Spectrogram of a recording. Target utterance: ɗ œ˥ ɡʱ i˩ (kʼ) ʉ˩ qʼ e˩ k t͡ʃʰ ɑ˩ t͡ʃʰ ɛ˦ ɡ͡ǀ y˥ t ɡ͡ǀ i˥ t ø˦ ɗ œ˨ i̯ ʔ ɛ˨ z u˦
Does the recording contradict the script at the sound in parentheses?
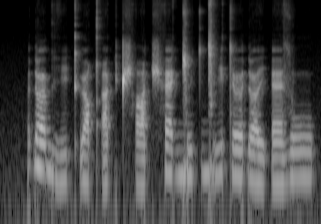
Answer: no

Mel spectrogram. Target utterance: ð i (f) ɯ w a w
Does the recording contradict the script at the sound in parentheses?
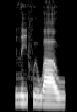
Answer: no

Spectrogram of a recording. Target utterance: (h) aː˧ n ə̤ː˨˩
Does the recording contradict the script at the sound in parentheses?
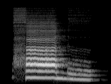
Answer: no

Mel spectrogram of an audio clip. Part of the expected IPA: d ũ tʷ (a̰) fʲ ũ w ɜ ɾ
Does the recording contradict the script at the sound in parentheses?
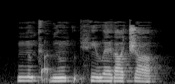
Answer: yes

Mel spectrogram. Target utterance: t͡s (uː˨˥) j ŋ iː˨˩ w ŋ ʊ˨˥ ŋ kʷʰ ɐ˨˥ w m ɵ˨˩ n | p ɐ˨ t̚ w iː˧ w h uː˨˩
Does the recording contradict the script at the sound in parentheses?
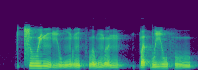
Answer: yes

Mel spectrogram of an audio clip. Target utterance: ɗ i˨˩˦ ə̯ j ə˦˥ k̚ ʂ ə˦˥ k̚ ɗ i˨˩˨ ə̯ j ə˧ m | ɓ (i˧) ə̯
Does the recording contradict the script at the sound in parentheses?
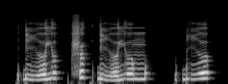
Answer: yes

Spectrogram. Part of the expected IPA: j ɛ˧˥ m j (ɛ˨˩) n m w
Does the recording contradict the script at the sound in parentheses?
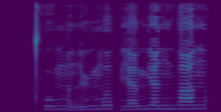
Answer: yes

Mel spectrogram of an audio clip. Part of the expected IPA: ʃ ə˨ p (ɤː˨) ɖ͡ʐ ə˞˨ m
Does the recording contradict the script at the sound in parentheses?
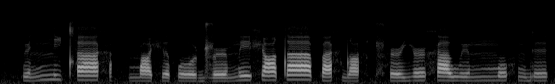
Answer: yes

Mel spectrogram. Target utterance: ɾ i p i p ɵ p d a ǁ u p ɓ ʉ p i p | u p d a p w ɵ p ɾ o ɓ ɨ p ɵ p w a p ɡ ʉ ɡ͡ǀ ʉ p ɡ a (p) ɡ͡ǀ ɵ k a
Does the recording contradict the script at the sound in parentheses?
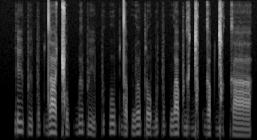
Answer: no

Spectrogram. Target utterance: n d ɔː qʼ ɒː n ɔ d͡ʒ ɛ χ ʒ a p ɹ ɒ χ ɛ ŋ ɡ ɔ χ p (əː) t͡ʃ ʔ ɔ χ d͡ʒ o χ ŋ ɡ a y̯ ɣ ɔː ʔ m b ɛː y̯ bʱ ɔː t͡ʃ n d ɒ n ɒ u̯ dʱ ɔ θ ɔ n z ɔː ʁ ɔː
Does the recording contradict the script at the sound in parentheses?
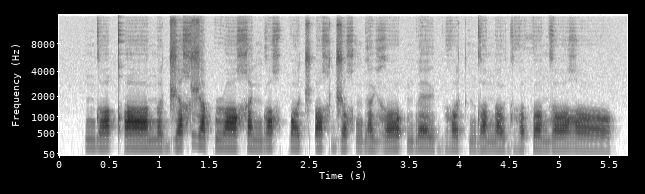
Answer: yes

